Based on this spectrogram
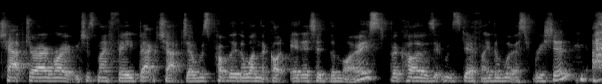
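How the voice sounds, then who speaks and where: A woman with an Australian accent and a fairly low pitch. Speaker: leadership coach and author. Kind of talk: interview answers at virtual book launch. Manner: fast.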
